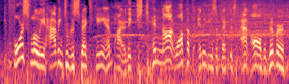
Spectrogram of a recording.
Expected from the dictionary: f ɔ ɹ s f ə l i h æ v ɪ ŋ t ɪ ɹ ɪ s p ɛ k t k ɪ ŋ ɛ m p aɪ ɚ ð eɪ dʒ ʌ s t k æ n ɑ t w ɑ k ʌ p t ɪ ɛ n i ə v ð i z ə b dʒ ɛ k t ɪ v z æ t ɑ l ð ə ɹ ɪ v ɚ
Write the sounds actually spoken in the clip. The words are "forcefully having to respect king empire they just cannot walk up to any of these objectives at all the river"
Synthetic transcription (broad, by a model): f ɔ ɹ s f l i h æ v ɪ ŋ t ɪ ɹ ɪ s p ɛ k t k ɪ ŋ ɛ m p aɪ ɚ ð eɪ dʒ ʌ s k æ n ɑ t w ɑ k ʌ p t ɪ ɛ n i ə v ð i z ə b dʒ ɛ k t ɪ v z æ t ɑ l ð ə ɹ ɪ v ɚ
